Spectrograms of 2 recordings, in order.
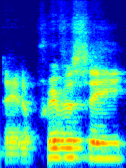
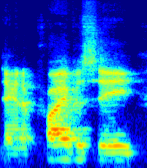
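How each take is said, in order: First: Privacy is said with a British accent. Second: Privacy is said with an American accent.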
